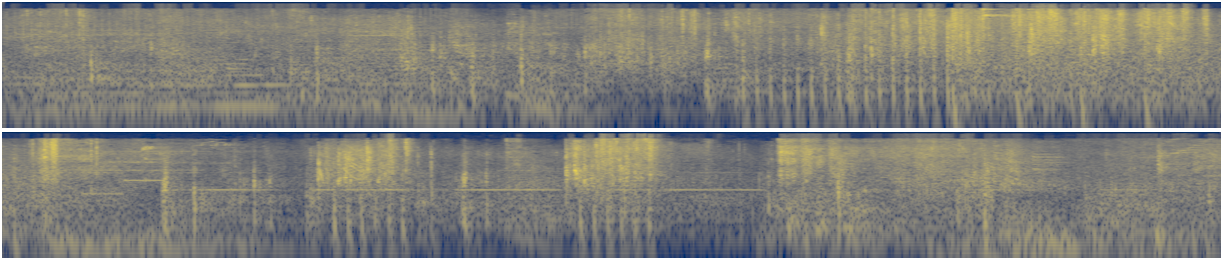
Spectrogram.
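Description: Dense gunfire from a first-person shooter match in The Finals, with sniper shots amid rapid automatic bursts and heavy firing that stays loud and continuous, plus occasional footsteps in the mix.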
